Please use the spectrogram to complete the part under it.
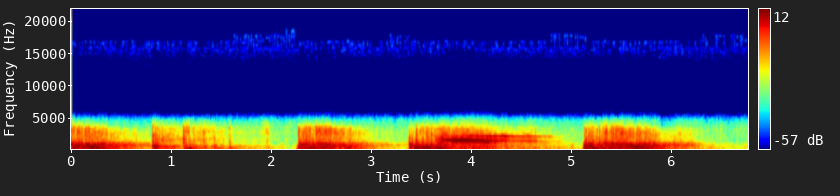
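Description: Several heavy gunshots in a radio drama shootout near a warehouse, each a loud booming blast with a long rumbling decay, spaced a second or more apart, with no talking between them.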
